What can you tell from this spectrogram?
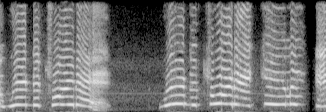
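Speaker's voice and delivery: high, loud, gloating call; mocking taunt. Real, not acted. Speaker mocking beaten Keely.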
